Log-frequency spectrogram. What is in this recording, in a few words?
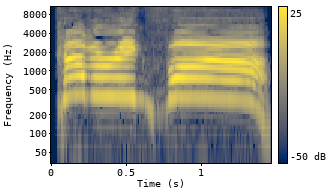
suppress, dialogue UK; mohaa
